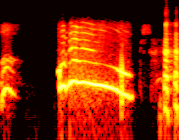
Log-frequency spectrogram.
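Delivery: very high, loud, put-on startled surprise. Retelling how she reacts on hearing thunder, imitating fake surprise. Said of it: "this like fake surprise face where she goes".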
